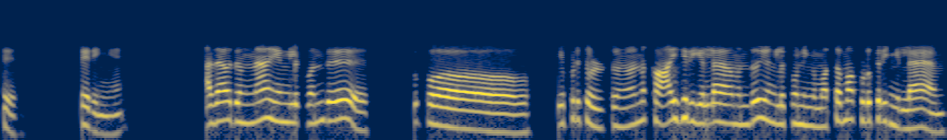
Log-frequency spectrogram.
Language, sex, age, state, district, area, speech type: Tamil, female, 45-60, Tamil Nadu, Erode, rural, conversation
